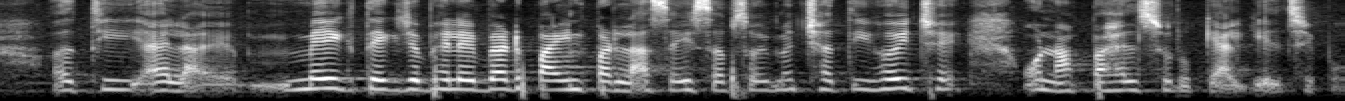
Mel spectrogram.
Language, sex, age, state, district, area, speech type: Maithili, female, 30-45, Bihar, Madhubani, rural, spontaneous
